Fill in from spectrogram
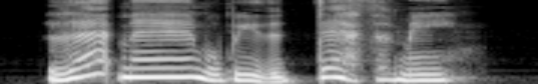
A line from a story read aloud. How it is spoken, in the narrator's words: she sighed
